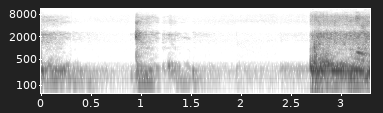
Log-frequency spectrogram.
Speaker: Coarse crackles are louder, lower pitch, and longer.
